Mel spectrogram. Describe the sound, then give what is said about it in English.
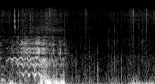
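An Arabian mare gives a loud, quavering whinny lasting about a second, then hooves clop in uneven, scattered steps as she is ridden to herd cows, with no one speaking. “So that's Pistol. She's my girl a little Arabian mare that I got.”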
